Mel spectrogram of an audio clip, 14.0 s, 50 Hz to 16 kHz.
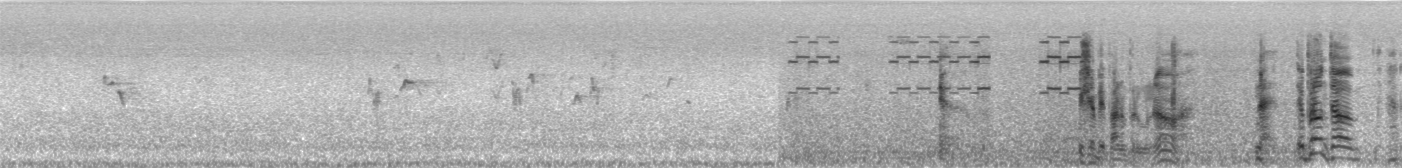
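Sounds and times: low wind rumble: 0.0 - 14.0
faint bird chirps: 3.4 - 7.0, 7.8 - 11.1
mobile phone ringing: 7.8 - 11.0.

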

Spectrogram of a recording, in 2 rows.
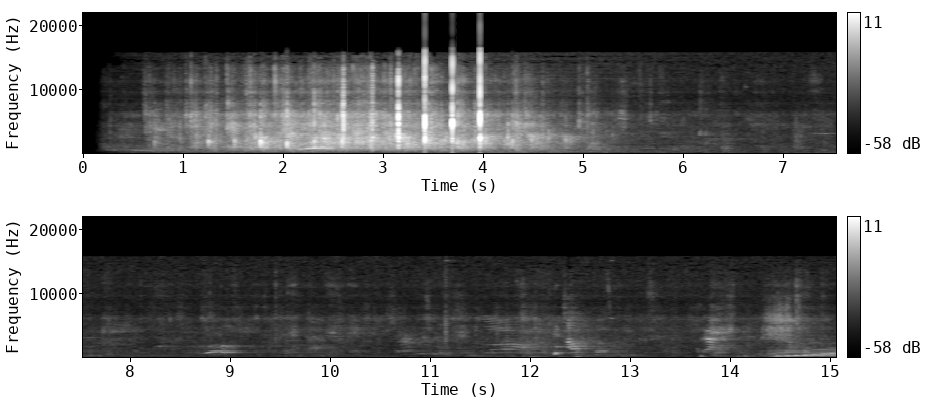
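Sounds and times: audience applauding: 0.2 - 5.3.

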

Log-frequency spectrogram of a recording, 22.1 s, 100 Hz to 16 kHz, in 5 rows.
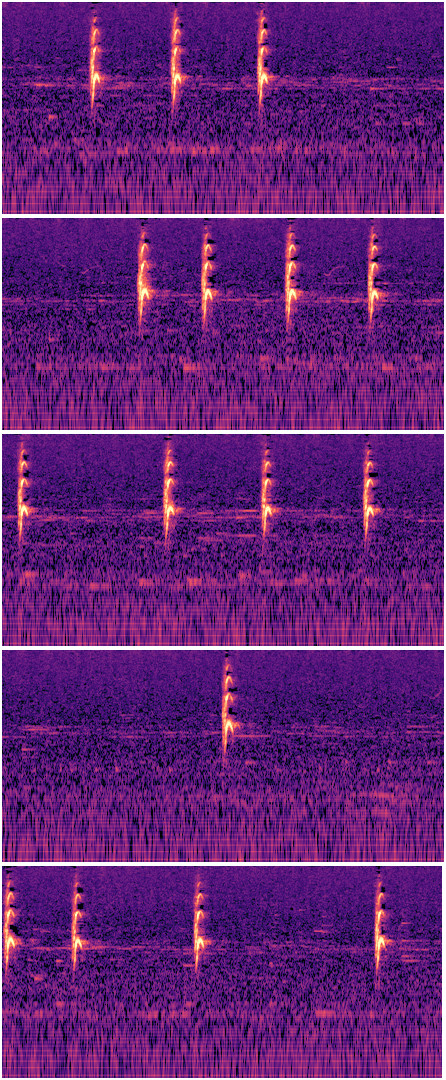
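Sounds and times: marmot alarm whistles: 0.9 - 1.1, 1.7 - 1.9, 5.8 - 6.6, 9.0 - 9.2, 10.5 - 10.7, 15.5 - 15.7, 17.7 - 18.6, 19.6 - 19.8, 21.4 - 21.6.

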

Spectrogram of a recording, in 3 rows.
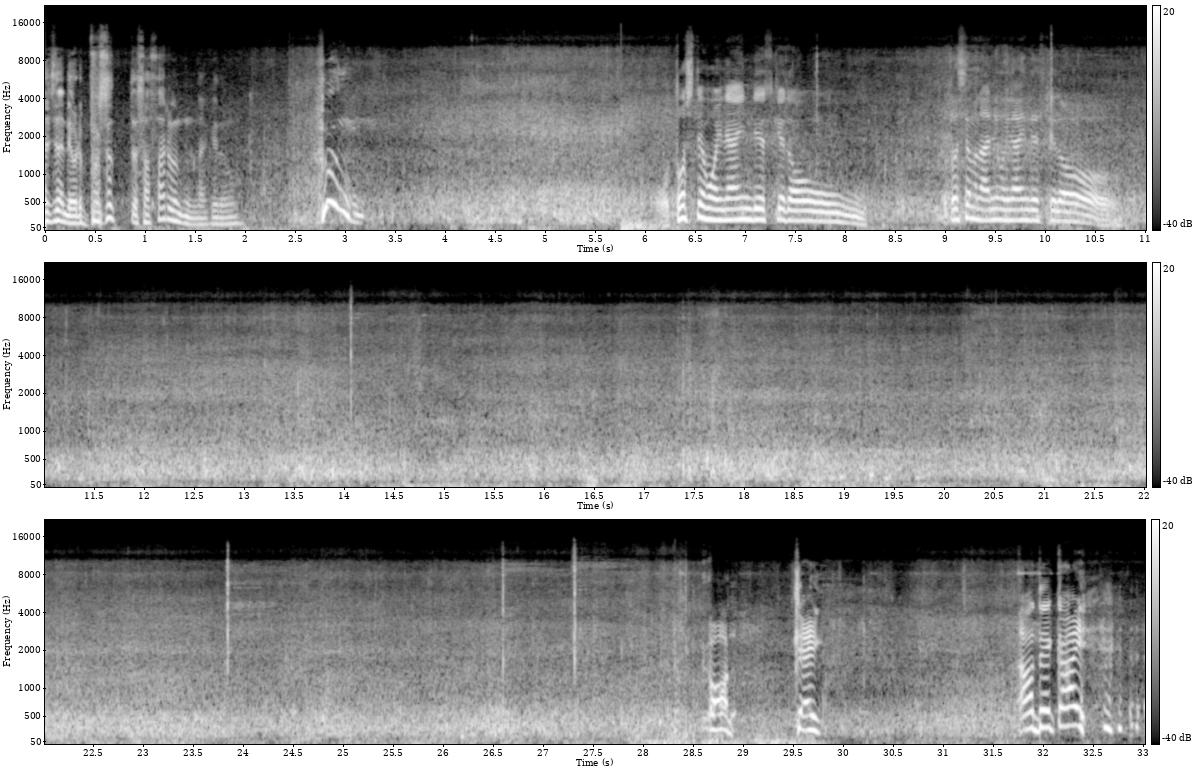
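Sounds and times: sea surf washing over reef: 0.0 - 33.0.

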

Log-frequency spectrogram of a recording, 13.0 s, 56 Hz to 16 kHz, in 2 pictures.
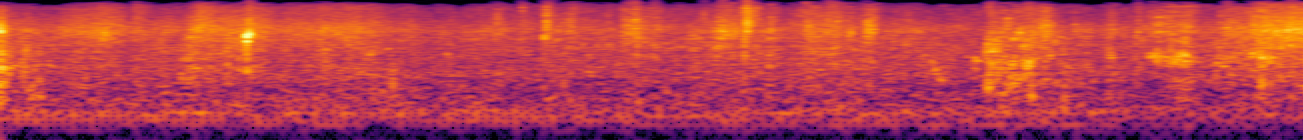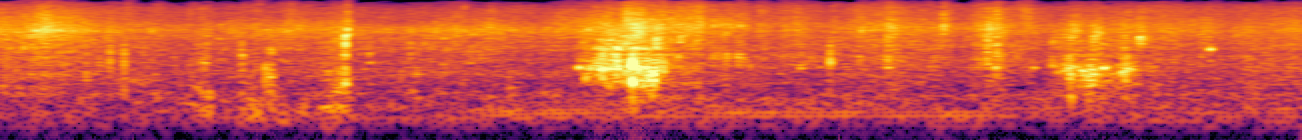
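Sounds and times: dry leaves rustling: 6.0 - 13.0.

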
